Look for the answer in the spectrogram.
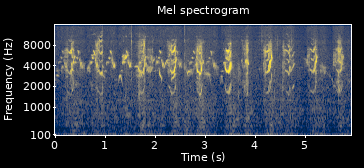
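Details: Bulbul chicks stretching toward their mother as she feeds them a spider, giving high, squeaky, chattering begging notes in repeated bursts about twice a second, faint over a low background hum.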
